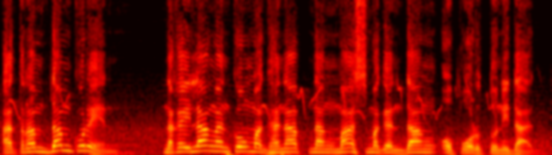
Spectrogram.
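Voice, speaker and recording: A Filipino man narrating a first-person story dramatically, in a sentimental, deliberate delivery with short pausing phrases. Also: high voice, fairly bright tone, slight background noise. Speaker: radio storyteller reading a listener's letter.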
